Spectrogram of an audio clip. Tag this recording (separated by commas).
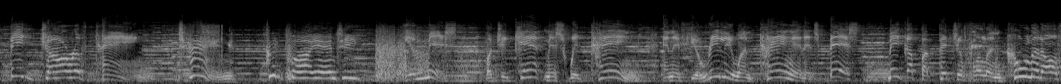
Music, Speech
